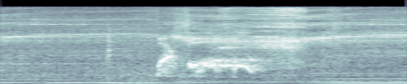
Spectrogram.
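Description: A man groans and cries out in pain close by.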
